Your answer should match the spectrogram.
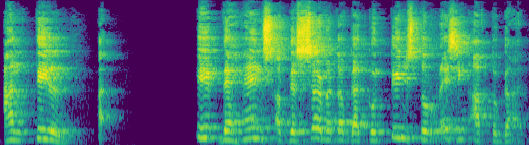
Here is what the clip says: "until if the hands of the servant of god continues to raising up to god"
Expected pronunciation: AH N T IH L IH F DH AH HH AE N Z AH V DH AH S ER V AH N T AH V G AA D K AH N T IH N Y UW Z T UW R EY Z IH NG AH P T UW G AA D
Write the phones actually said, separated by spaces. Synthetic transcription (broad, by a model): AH N T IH L IH F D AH HH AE N S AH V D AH S ER V AH N T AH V G AA D K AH N T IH N Y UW S T UW R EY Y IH NG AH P T UW G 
